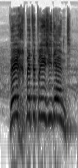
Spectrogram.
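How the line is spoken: Shouting voices. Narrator (Dutch): schreeuwden

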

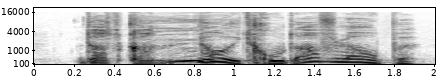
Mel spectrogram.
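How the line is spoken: Whispering. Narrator (Dutch): fluisterde Hielke

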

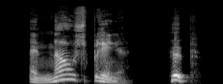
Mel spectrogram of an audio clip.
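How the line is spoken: Heron calling sternly. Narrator (Dutch): riep de reiger streng

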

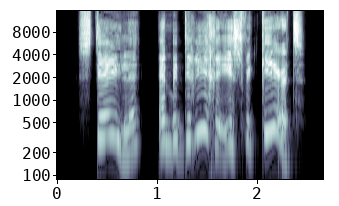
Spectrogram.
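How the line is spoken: Squeak. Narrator (Dutch): piepte Thomas

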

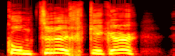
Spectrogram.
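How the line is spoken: Calling out. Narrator (Dutch): riep

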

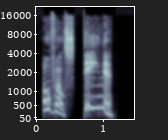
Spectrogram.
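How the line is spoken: Squeaked. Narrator (Dutch): piepte Felix

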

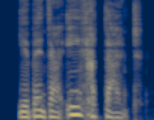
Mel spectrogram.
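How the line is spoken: Plain. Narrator (Dutch): zegt Lotte

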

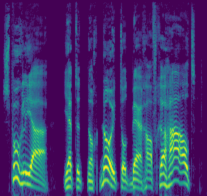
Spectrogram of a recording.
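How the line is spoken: Laughing. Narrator (Dutch): lachte Ercole

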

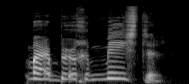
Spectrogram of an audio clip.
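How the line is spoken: Wailing. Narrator (Dutch): jammerde mevrouw Helderder

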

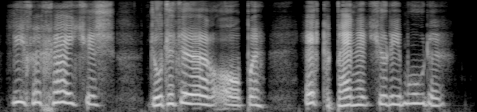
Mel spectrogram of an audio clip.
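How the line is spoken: High-pitched disguised voice. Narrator (Dutch): zei hij met een hoog stemmetje

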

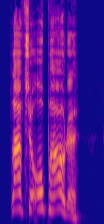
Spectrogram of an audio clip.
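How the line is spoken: Rich man calling out. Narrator (Dutch): riep de rijke man

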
